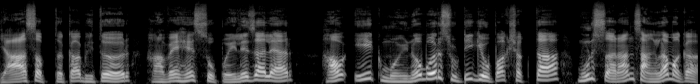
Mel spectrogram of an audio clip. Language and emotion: Goan Konkani, happy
